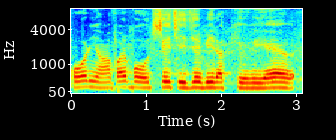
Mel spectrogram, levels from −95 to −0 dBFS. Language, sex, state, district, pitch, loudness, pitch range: Hindi, male, Uttar Pradesh, Shamli, 150 Hz, -12 LUFS, 145-155 Hz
